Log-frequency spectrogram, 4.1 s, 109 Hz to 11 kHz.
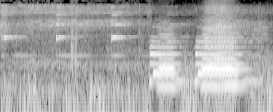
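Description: KCSM EMD GP38-2 diesel locomotive running, then its air horn sounds twice, a short blast about two seconds in and a slightly longer one right after: the signal that the stopped train is about to move off.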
